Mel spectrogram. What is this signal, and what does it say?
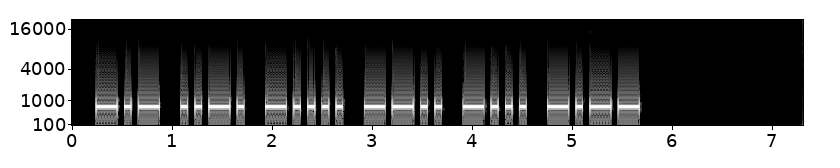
Morse code, heard as a keyed tone, about 17 wpm, 700 Hz. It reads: KF6ZBY
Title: USA Callsign DE Callsign - 6 Characters - 17wpm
